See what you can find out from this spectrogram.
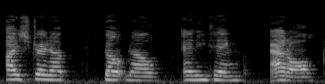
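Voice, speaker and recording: A woman's voice: mid-range voice, steady tone, unhurried, close to an everyday voice. Woman acting an awkward, slangy student. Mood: awkward, casual. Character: awkward, slangy, blunt adult remedial student. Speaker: actor in a staged play reading. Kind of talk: stage play reading. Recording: noisy room at live staged reading.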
